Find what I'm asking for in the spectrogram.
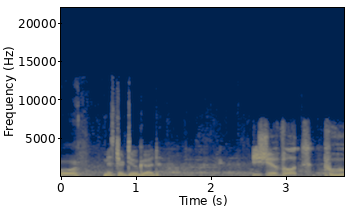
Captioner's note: speaking French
